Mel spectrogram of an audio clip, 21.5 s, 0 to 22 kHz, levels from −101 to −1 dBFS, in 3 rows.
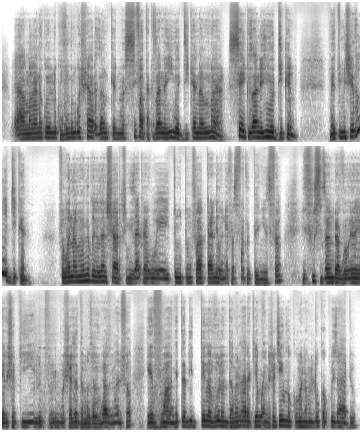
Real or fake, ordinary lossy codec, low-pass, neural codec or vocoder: fake; none; none; codec, 44.1 kHz, 1.7 kbps, Pupu-Codec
